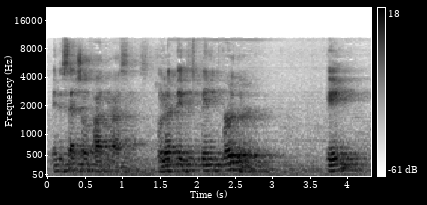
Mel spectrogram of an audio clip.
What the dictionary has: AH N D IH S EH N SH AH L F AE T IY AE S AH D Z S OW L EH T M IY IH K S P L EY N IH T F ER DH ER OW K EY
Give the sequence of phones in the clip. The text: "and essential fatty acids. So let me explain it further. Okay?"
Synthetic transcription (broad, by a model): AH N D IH S EH N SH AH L P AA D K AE S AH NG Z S OW L EH T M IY IH K S P L EY N IH T F ER DH ER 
